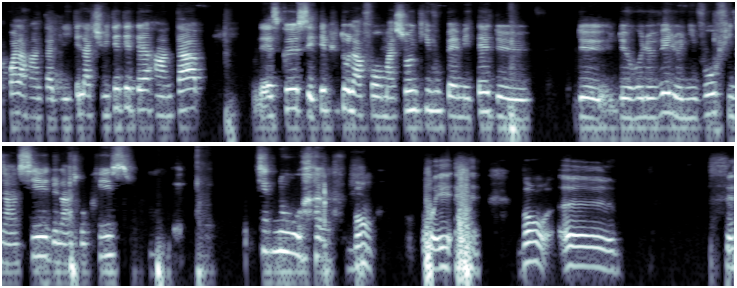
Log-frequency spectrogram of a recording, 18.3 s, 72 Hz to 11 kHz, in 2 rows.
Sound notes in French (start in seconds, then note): 14.5 rire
